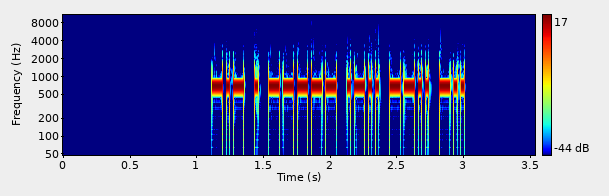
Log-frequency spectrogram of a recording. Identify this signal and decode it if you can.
Morse code, heard as a keyed tone, about 46 wpm, 700 Hz. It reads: KE0LZD
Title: USA Call Signs Repeated 2x 45wpm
